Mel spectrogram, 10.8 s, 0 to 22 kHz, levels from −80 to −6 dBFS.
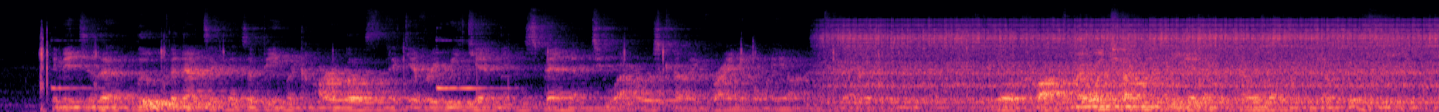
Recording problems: off-mic speech; far
room echo; noticeable; dies away in 1.4 s
household noises; loud; throughout; 1 dB below the speech

